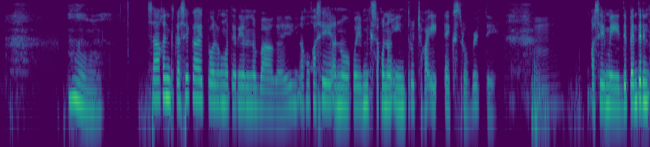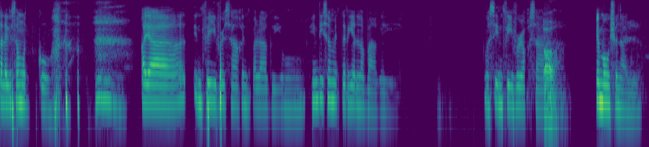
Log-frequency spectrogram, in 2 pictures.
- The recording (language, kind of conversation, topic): Filipino, unstructured, Mas pipiliin mo bang maging masaya pero walang pera, o maging mayaman pero laging malungkot?
- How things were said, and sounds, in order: static; lip smack; mechanical hum; chuckle; wind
